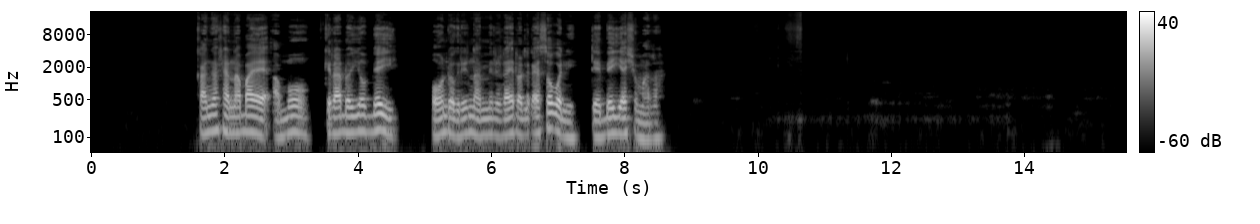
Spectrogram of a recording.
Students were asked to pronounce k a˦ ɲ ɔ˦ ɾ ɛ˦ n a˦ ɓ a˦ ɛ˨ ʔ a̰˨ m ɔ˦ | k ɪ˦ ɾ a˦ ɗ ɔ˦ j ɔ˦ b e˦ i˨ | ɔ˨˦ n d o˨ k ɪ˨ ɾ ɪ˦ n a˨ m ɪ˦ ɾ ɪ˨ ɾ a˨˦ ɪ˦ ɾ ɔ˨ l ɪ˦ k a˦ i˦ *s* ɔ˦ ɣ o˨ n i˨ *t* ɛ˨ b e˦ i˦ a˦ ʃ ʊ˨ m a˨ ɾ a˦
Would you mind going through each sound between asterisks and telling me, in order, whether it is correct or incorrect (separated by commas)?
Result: correct, correct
